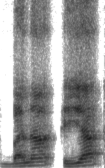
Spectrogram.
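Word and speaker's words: بنى: It was actually bana'ya. But you do not say ya at the end because it's difficult to pronounce. So the Arabs make it easy and they say bana, change it into alif to pronounce it.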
